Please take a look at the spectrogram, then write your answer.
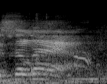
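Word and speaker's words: Salers: The Salaire, S-A-L-E-R, is how we pronounce the breed, from the Massif Central in France.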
